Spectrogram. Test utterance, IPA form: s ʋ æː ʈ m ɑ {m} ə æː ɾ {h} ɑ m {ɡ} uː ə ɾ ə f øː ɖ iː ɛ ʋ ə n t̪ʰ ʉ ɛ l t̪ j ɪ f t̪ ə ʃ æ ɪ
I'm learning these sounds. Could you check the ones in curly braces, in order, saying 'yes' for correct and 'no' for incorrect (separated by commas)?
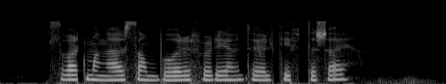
no, no, no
